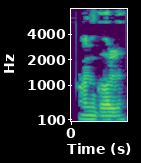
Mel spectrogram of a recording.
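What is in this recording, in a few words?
"h2engul", Proto-Indo-European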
